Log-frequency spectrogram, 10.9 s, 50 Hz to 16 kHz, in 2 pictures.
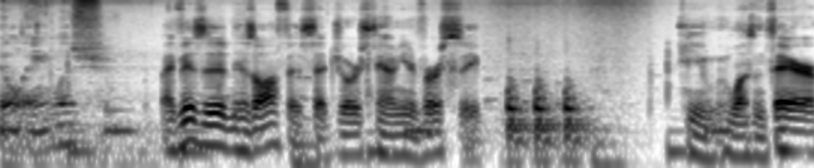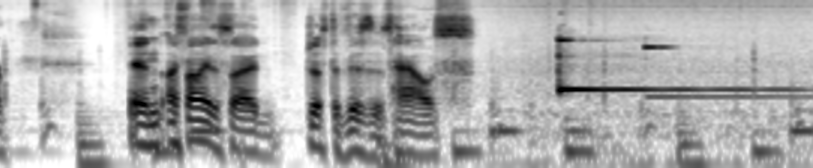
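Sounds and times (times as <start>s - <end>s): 
speech: 0.3s - 3.8s, 4.6s - 8.8s
doorbell chime at a front door: 9.2s - 10.8s.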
